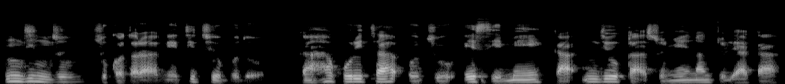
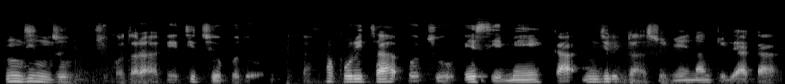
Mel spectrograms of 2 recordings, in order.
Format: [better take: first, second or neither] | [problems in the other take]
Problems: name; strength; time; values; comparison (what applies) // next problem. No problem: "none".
first | noise reduction (neural mask model DeepFilterNet 3)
